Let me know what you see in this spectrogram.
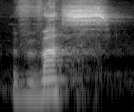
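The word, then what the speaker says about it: was: And now we are learning that vas means what. Note that the letter W in German has a V sound.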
